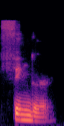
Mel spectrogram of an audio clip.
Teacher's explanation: instead of using the NG sound he pronounces the G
